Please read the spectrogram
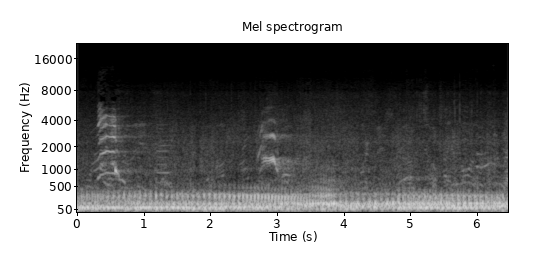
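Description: An engine idling with a steady, pulsing low rumble. Two brief snatches of voices rise above it, about half a second and three seconds in.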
